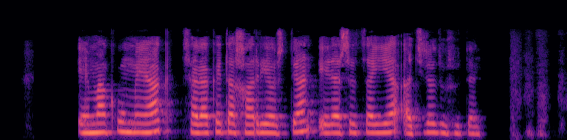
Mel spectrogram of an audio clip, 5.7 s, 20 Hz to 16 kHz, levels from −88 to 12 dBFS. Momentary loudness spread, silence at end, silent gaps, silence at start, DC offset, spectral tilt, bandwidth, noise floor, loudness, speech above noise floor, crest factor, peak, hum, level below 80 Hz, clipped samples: 9 LU; 0.2 s; 4.91-5.09 s; 0.8 s; under 0.1%; -4.5 dB/octave; 7.6 kHz; -50 dBFS; -23 LUFS; 27 dB; 18 dB; -6 dBFS; none; -72 dBFS; under 0.1%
